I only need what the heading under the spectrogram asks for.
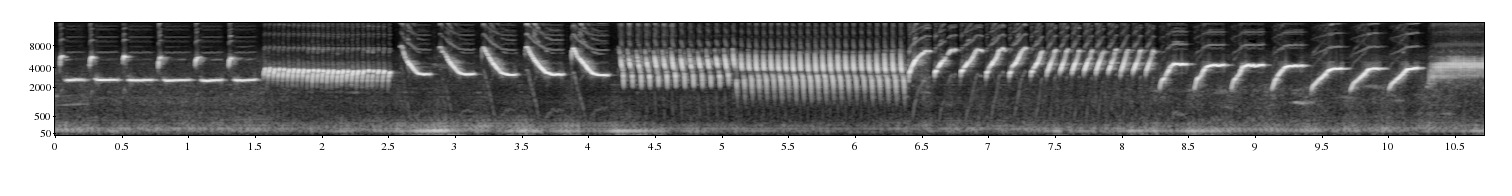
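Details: Canary delivering a long-rolling lure song for other canaries: clipped whistled notes, buzzy sustained passages, fast rising and falling trills switching tours every second or two, with a faint low hum.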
